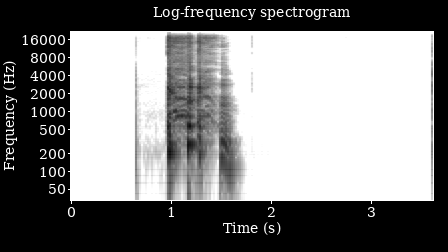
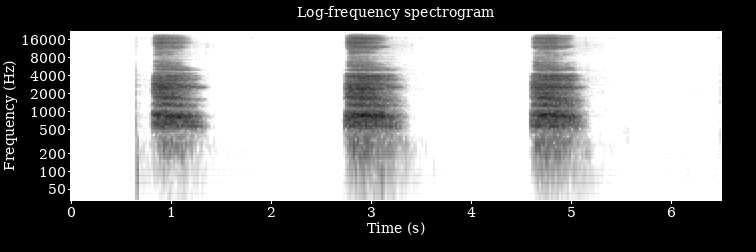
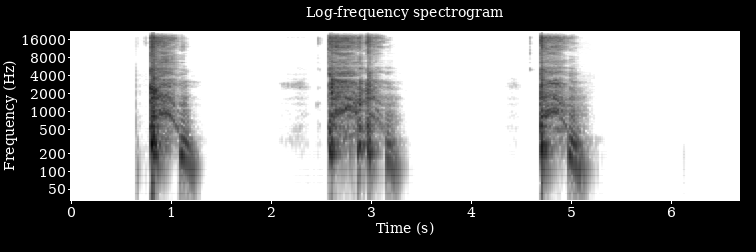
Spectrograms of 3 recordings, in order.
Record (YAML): cough_length: 3.6 s
cough_amplitude: 32768
cough_signal_mean_std_ratio: 0.25
exhalation_length: 6.5 s
exhalation_amplitude: 26601
exhalation_signal_mean_std_ratio: 0.35
three_cough_length: 6.7 s
three_cough_amplitude: 32768
three_cough_signal_mean_std_ratio: 0.26
survey_phase: beta (2021-08-13 to 2022-03-07)
age: 18-44
gender: Male
wearing_mask: 'No'
symptom_none: true
smoker_status: Never smoked
respiratory_condition_asthma: false
respiratory_condition_other: false
recruitment_source: REACT
submission_delay: 0 days
covid_test_result: Negative
covid_test_method: RT-qPCR
influenza_a_test_result: Negative
influenza_b_test_result: Negative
